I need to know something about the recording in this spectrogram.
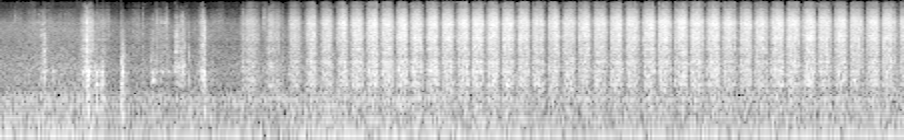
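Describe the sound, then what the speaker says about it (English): Rapid rhythmic rubbing scrapes sand the edges of a model airplane, the scattered early strokes settling into a fast steady back-and-forth pattern, loud and close with no talk. "You sand these edges down"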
